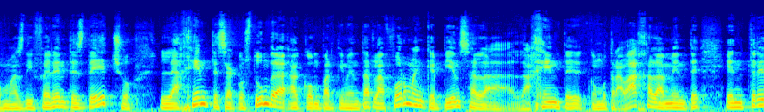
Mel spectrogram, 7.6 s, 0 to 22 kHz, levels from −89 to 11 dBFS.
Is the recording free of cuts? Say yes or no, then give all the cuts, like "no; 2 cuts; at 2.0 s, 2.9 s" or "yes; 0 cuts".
yes; 0 cuts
